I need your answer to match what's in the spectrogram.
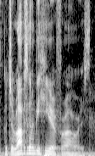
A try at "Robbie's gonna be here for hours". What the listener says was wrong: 그렇죠.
